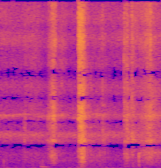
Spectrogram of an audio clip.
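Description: Quiet room tone with a few light clicks and knocks, the sharpest about a second in.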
